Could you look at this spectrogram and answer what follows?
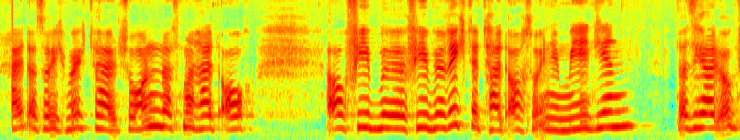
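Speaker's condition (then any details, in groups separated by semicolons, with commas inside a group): Down syndrome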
